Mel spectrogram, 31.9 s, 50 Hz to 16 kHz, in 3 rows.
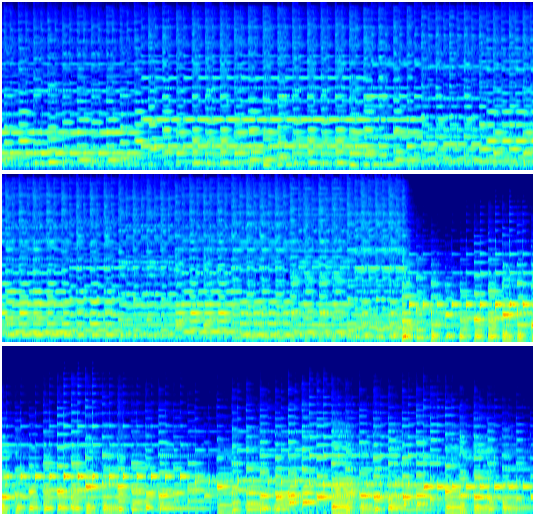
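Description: Pianoteq 6's modelled H. Ruckers II harpsichord played from a digital piano keyboard: a bright, plucked-string line of running notes. About two-thirds of the way through, the sound switches abruptly to a duller-toned keyboard patch with the brightness gone, played as repeated rhythmic chords.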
